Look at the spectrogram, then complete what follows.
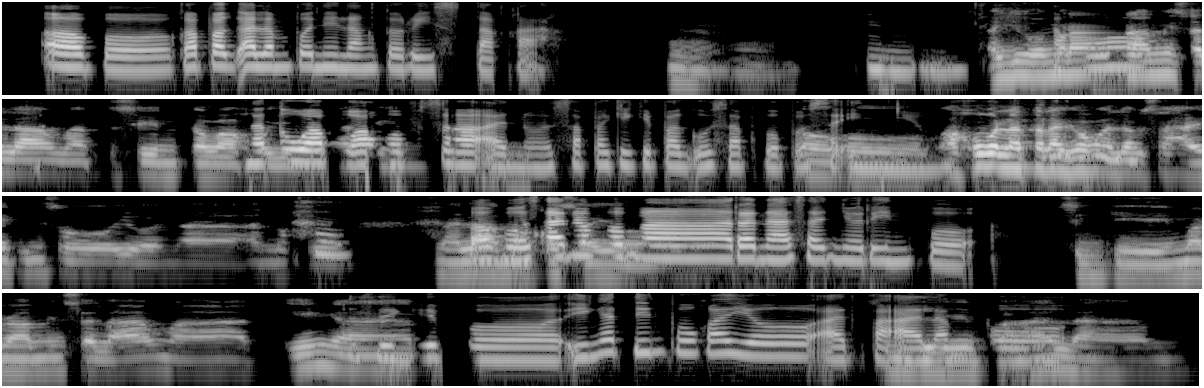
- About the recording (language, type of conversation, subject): Filipino, unstructured, Paano ka nagsimula sa paborito mong libangan?
- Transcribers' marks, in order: other background noise; distorted speech; chuckle; blowing; tapping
